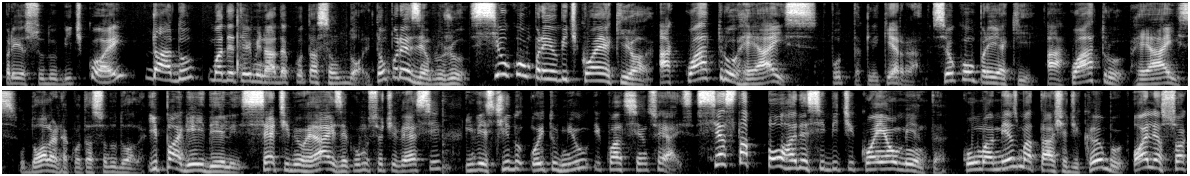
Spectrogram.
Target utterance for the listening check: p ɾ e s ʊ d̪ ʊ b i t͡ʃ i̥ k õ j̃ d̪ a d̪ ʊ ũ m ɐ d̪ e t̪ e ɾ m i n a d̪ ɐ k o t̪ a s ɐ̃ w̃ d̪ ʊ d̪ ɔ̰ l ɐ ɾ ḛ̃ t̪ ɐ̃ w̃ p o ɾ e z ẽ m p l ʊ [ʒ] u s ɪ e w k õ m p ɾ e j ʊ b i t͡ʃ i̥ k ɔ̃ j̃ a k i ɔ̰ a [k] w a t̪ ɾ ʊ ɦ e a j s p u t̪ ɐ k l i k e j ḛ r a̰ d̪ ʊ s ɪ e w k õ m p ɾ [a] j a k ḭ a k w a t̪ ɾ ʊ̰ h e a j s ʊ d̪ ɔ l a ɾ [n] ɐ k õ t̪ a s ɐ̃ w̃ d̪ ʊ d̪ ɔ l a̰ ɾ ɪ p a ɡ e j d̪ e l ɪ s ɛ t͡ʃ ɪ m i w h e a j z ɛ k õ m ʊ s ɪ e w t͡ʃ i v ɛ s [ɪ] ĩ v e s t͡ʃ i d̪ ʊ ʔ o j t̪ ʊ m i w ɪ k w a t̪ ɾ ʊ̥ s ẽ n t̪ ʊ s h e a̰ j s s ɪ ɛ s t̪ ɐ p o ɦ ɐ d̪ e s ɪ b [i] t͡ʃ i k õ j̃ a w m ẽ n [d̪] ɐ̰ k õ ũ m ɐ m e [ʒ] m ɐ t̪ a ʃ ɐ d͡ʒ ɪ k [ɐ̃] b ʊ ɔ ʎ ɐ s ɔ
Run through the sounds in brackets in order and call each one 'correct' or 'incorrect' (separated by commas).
correct, correct, incorrect, correct, correct, correct, incorrect, incorrect, correct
